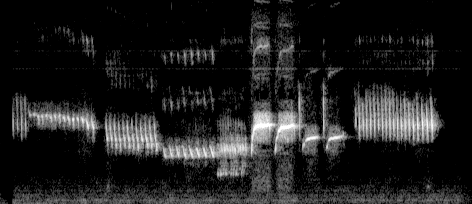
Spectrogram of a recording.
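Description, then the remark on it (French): A small yellow canary in a cage sings a lively, continuous song of rapid high trills and warbling phrases, clear, changing pitch from one run to the next, with no voices. “Écoute, je t'ai enregistré son chant.”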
